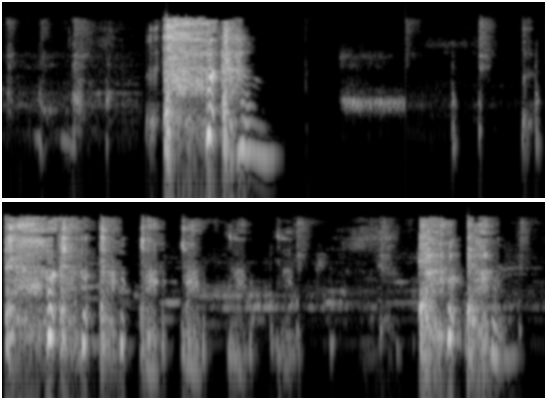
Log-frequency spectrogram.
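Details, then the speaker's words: Three harsh coughing bouts, each a burst of several coughs, with quiet voices between; repeated coughing fits in a girl who says her cough is getting worse. "You're gonna kill me though. Why is my cough getting worse?"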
